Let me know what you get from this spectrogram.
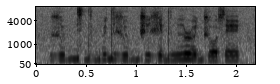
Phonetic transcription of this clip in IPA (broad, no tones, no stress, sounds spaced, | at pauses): ʒ ʉ b dʲ ɐ d ɨ b ʉ d ɨ ʒ ʉ b d͡ʒ ɨ ʒ e dʱ ɨ ɹ ɵ d͡ʒ o s e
